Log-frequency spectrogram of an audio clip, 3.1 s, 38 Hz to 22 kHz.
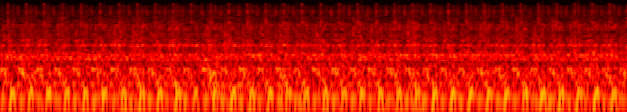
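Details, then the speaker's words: Yamaha Fazer FZ15 (150) single-cylinder at idle with a light, even tapping knock. Rider says it also appears under load, uphill and in low gear. Cause unknown on this newly launched model; owner unsure if it is a chronic or serious problem. "provavelmente é o mesmo barulho que vocês estão escutando tem alguma coisa batendo não sei se é um café um problema crônico"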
